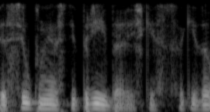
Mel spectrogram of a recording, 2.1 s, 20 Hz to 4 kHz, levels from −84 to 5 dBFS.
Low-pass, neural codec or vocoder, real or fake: 3.6 kHz; none; real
